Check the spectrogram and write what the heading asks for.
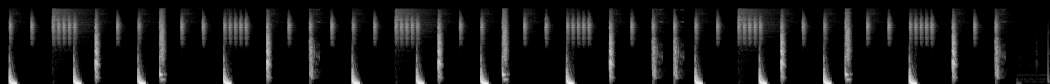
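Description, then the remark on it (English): A drum kit plays a steady, driving beat in a drum session: punchy kick drums and crisp snare hits under bright, sizzling hi-hats and cymbal crashes, loud, with no voices. “The first one is a bass guitar, and the second one is a drum session.”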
